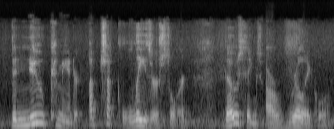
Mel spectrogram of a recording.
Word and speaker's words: sword: how do you spell sword it has a silent W in it honey you spell it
